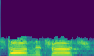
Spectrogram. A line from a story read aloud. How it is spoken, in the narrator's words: cried Satan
